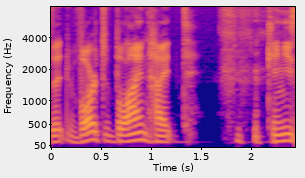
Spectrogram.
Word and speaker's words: Wortblindheit: You said that it's a W, right? Yeah. And you said it is a V.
